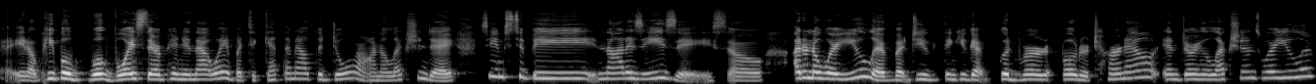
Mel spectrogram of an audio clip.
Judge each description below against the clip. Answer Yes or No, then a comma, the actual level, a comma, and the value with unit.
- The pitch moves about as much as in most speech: Yes, average, 4.0 semitones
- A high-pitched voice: Yes, high, 245 Hz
